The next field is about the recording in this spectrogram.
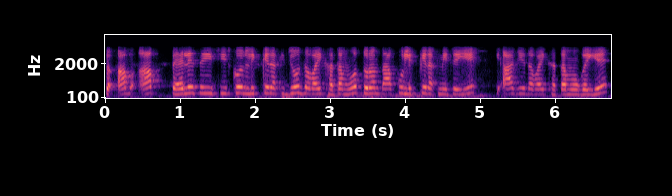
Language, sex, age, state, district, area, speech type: Hindi, female, 60+, Uttar Pradesh, Sitapur, rural, conversation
